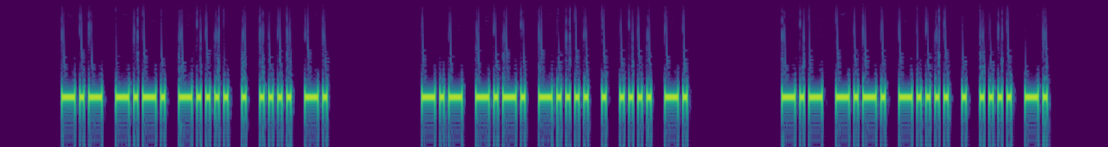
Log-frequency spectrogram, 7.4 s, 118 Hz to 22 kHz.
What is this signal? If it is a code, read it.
Morse code, heard as a keyed tone, about 37 wpm, 700 Hz. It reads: KC6EHN KC6EHN KC6EHN
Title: USA Call Signs - 6 Characters - Repeated 3x - 40wpm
